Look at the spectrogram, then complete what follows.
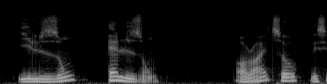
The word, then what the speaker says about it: ils ont: the two, vous avez, ils ont, okay, final T not pronounced, and then we make the liaison, ils ont, elles ont.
